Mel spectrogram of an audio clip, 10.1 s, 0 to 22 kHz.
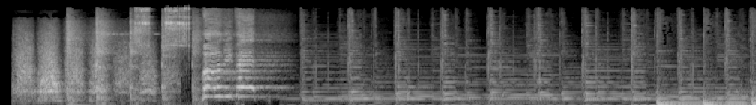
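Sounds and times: saw cutting wood: 0:00.2 - 0:02.7.

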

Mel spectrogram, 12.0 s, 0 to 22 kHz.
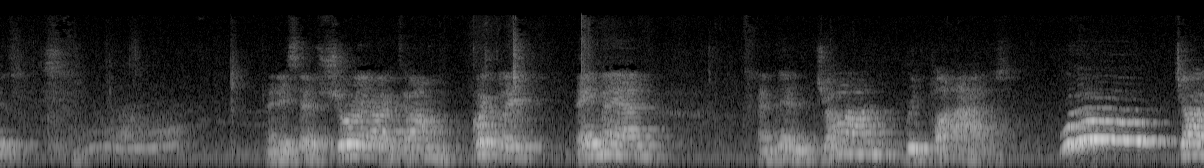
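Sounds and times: man speaking: 0:02.7 - 0:06.6.

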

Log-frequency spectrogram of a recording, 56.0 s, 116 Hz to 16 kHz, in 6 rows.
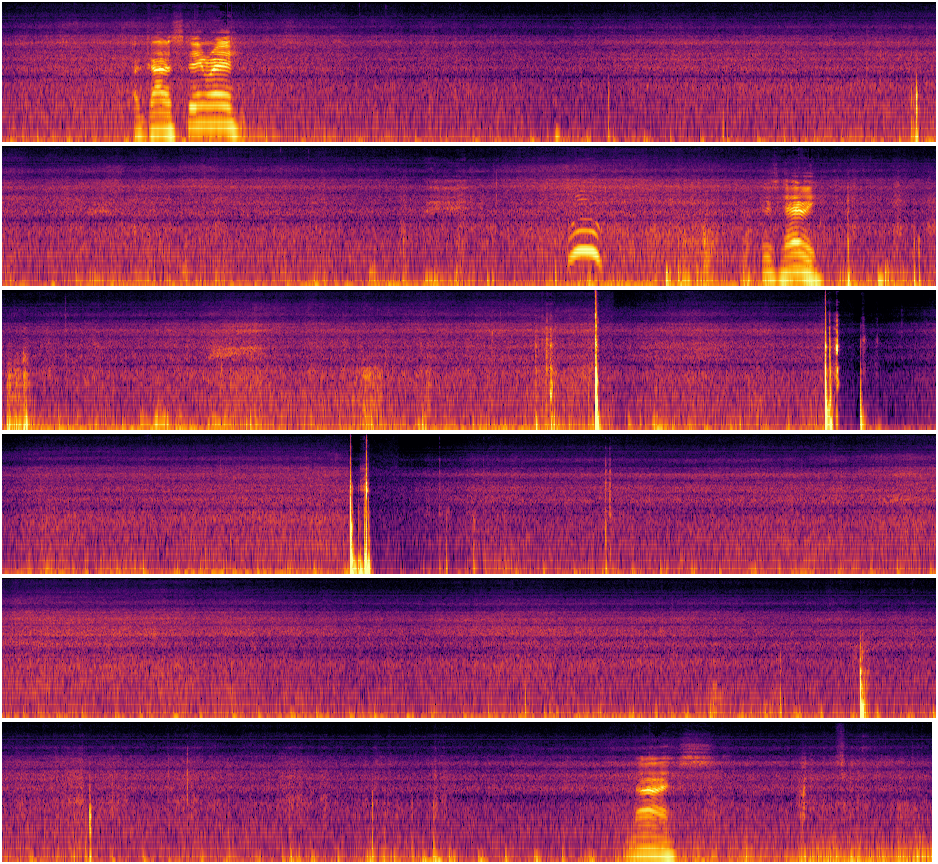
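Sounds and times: waves breaking on rocks: 0:00.0 - 0:56.0
wind on microphone: 0:02.1 - 0:56.0.

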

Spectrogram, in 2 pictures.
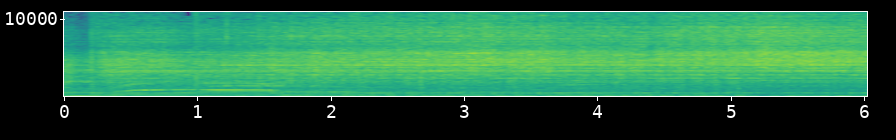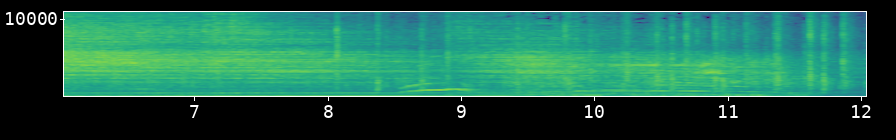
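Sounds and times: low bass line: 0:00.0 - 0:11.7
drum kit: 0:00.0 - 0:12.0
electric guitars: 0:00.0 - 0:12.0.

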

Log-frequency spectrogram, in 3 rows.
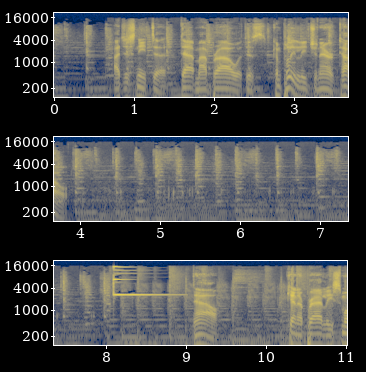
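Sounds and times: soft background music: 0:00.0 - 0:11.0
bell-like ding: 0:08.0 - 0:09.3.

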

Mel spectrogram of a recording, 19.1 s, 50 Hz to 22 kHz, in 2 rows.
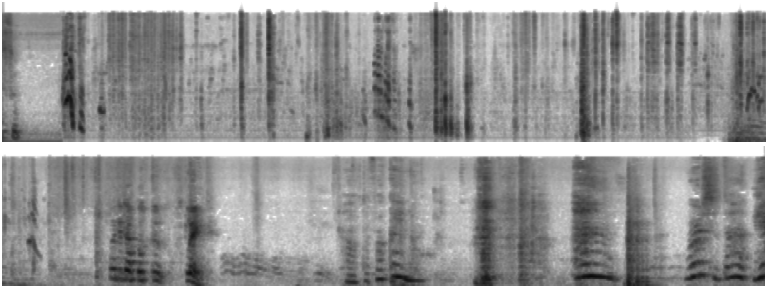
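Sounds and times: quiet talking: 0:12.3 - 0:15.1.

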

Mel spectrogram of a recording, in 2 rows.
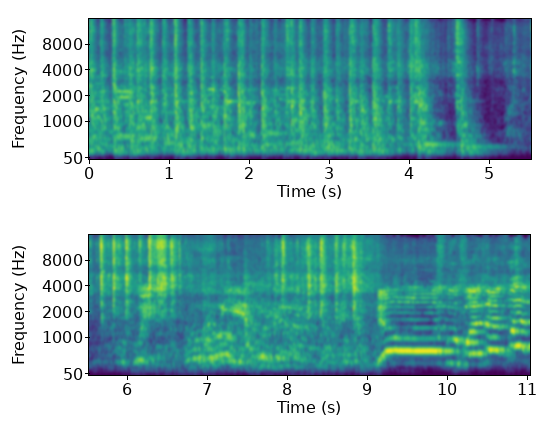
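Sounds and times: voices singing: 0:00.0 - 0:04.2
fast percussion drumming: 0:00.0 - 0:05.0, 0:07.9 - 0:09.1.

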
